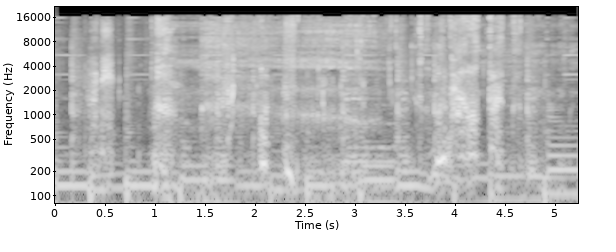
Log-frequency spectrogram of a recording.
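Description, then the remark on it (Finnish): Water from a glass on a table in a town hall being drunk, with wet sipping and swallowing sounds repeating over a few seconds, set against steady background music. “Tuossa on yhä pöytä ja vesi. No nyt mä juon sitten veden.”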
